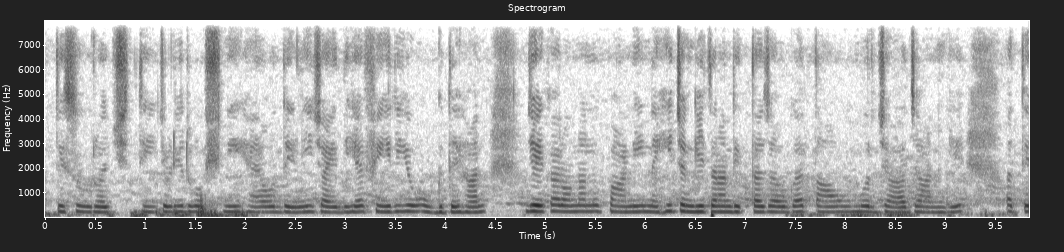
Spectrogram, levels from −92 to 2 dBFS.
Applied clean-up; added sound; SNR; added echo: none; none; none; none.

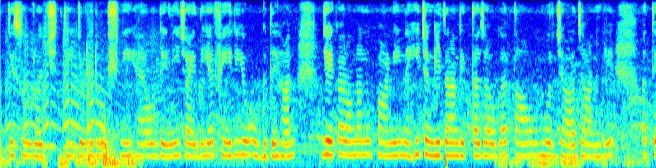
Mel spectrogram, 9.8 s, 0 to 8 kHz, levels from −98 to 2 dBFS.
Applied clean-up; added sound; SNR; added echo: none; Crowd / Race car, auto racing / Accelerating, revving, vroom; 15 dB; none.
